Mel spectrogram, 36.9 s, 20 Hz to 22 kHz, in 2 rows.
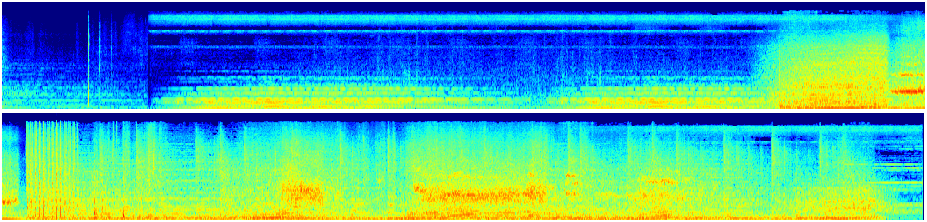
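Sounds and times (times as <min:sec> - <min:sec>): dark film score music: 0:00.0 - 0:36.9
car tyres squealing: 0:15.7 - 0:18.9, 0:23.8 - 0:25.3, 0:26.0 - 0:32.8
automatic gunfire: 0:19.0 - 0:20.1.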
